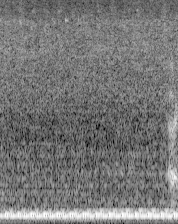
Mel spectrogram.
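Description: A car engine fitted with Borla exhaust rumbles nearby in a steady, deep, throbbing drone that stays even from start to finish, with no clear rise in pitch.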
